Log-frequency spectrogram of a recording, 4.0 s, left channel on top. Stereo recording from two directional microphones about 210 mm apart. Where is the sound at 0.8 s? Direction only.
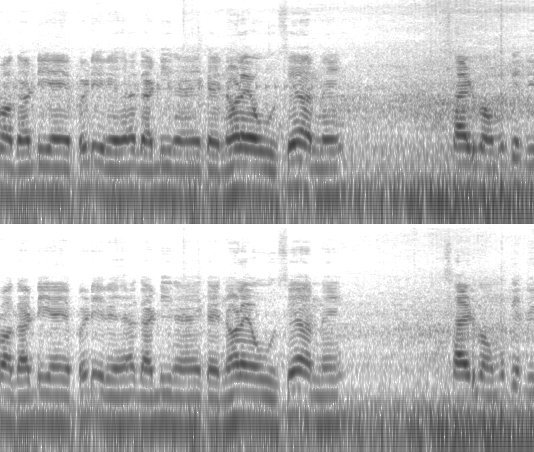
5° right (ahead or behind).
